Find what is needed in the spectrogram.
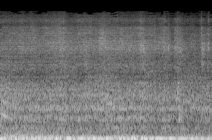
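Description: Loud concert sound in an arena: a heavy, steady bass rumble from the PA under a wash of crowd noise.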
